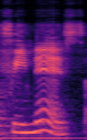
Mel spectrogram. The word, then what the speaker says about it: Fineés: Aquí el punto principal, Tzadok o Zadok fue un descendiente de Pinjas, de Fines, F-I-N-E-E-S, o Fines, algunos pronuncian con acento.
